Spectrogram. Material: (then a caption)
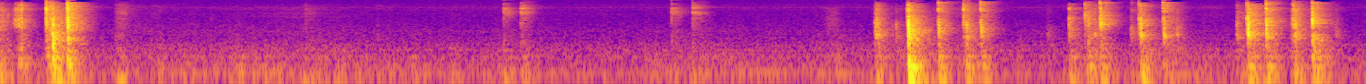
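Plastic. Fingertips type on a backlit mechanical computer keyboard with black plastic keycaps. Bright, crisp clicking taps come in short bursts separated by quiet pauses, each keystroke dying away almost instantly, with a denser run of typing in the second half.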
